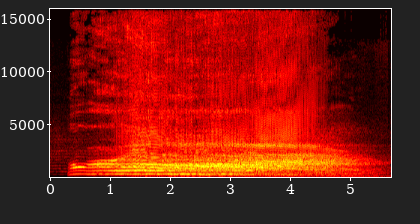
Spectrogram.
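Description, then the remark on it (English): A single huge victory roar after finishing building a fortress bursts in and holds for about five seconds, starting as a strong pitched bellow, turning rough and gravelly, then tapering off slowly. No other sounds or talk. “But this is a victory. We need to roar.”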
